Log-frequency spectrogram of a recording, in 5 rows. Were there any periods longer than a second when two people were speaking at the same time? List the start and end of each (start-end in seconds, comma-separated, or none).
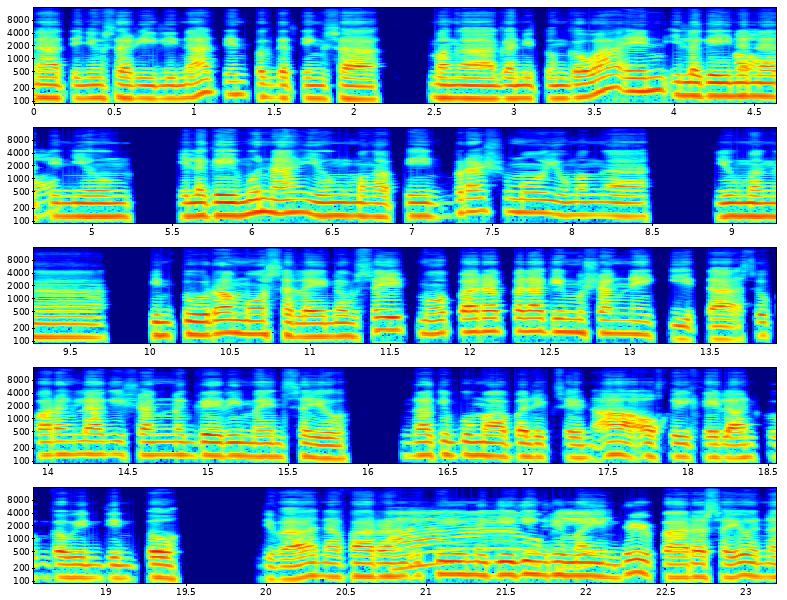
20.7-22.2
